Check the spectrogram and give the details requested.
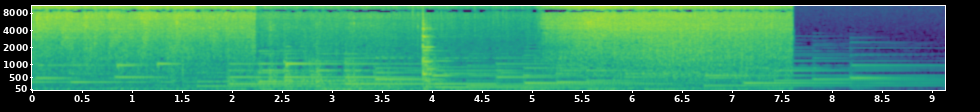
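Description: Ground spice paste sizzling as it fries in hot oil in a wok while being stirred, with one sharp tap about four seconds in. The sizzle cuts off suddenly near the end, leaving soft background music.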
